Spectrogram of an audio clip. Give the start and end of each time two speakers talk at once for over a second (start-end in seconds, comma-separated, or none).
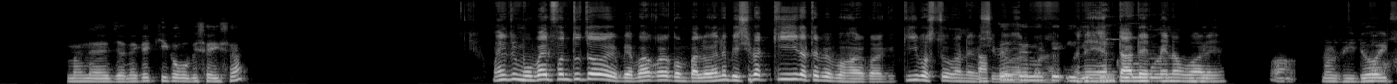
9.8-12.1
